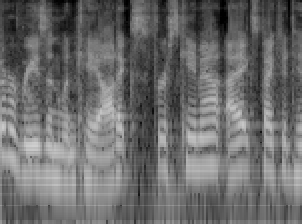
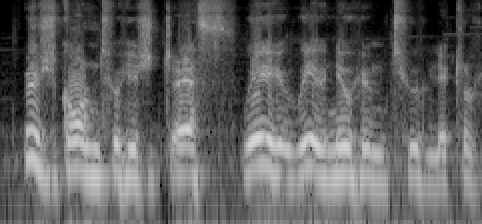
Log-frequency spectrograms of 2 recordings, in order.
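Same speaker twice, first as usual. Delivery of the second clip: put-on elderly gentleman's voice. Talking about a favorite line, doing an old man voice. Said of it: "one of my favorite old man voices".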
